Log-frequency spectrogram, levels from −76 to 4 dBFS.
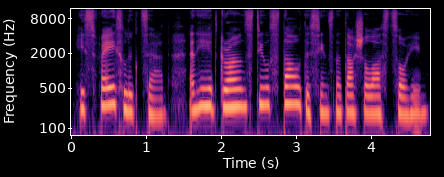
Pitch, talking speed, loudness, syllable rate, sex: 210 Hz, 190 wpm, -18 LUFS, 4.5 syllables/s, female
